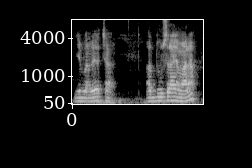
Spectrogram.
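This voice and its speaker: A man teaching a shorthand class, explaining each step slowly and answering his own questions as he writes. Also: mid-range voice, level tone, a bit bright, a little hiss or hum. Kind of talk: board lesson explaining step by step.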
